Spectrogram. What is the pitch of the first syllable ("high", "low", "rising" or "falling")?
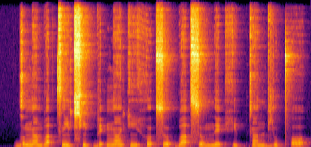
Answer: falling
